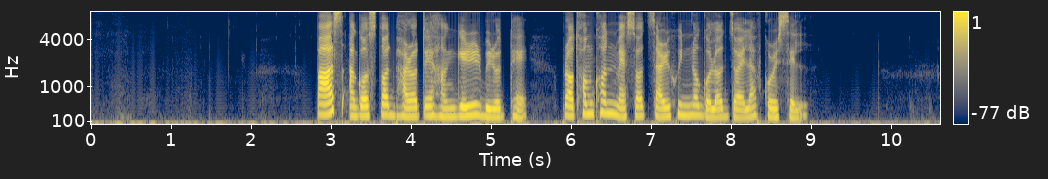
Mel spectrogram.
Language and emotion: Assamese, neutral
